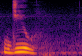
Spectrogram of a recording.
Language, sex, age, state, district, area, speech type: Sindhi, female, 30-45, Gujarat, Surat, urban, read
